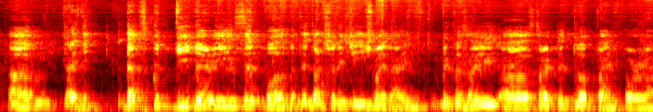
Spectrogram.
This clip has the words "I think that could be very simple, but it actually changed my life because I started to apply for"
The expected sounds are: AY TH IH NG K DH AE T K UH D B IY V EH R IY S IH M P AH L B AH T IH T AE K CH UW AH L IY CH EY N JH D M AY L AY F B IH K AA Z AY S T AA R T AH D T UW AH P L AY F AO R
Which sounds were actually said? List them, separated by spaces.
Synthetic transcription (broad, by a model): AY T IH NG K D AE T K UH D B IY V EH R IY S IH M P AH L B AH T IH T AE K CH UW AH L IY CH EY N JH M AY L AY F B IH K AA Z AY S T AA R T AH D T UW AH P L AY F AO R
